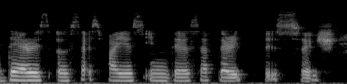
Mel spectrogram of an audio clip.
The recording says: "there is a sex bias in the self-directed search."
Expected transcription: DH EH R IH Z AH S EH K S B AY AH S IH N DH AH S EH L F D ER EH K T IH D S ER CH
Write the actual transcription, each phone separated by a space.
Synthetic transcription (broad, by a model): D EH R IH S AH S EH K S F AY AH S IH N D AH S EH L F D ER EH T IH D S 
